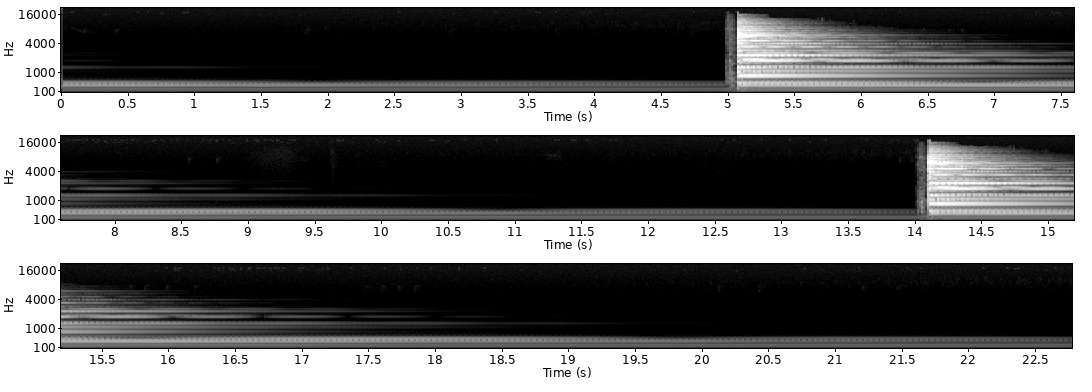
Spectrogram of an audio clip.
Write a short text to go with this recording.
Autheuil (Eure-et-Loir), Église St-Avit, Le Glas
